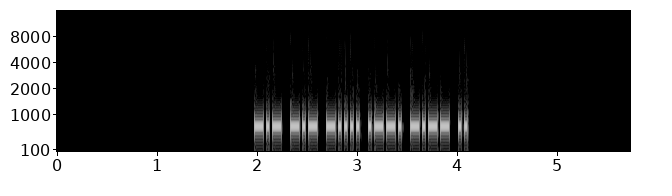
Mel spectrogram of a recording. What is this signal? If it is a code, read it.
Morse code, heard as a keyed tone, about 40 wpm, 700 Hz. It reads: KK6PYI
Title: USA Call Signs - 6 Characters - Repeated 3x - 40wpm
